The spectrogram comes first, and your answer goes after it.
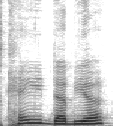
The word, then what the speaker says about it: Kwipla: I did not make this up, obviously, and it's by pardon me if I mispronounce this. You'll probably learn my age today. It's by Kwipla, and it's Kwipla, and I wish you guys would go ahead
